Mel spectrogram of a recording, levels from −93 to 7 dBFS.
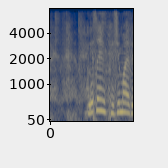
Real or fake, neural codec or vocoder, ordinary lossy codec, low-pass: fake; codec, 16 kHz, 1 kbps, FunCodec, trained on LibriTTS, 50 frames a second; none; 7.2 kHz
